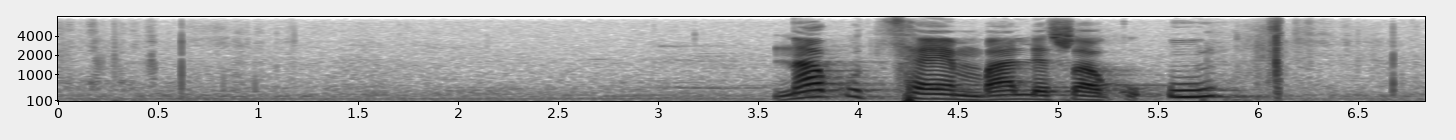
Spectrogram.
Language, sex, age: Tsonga, male, 25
